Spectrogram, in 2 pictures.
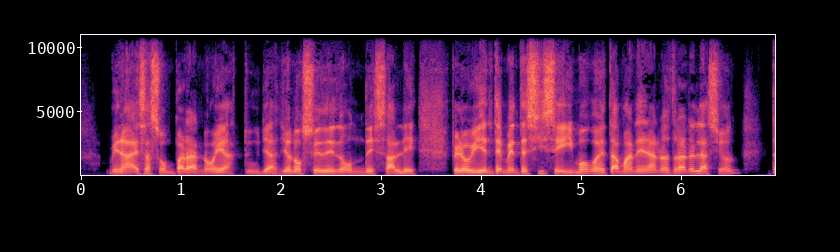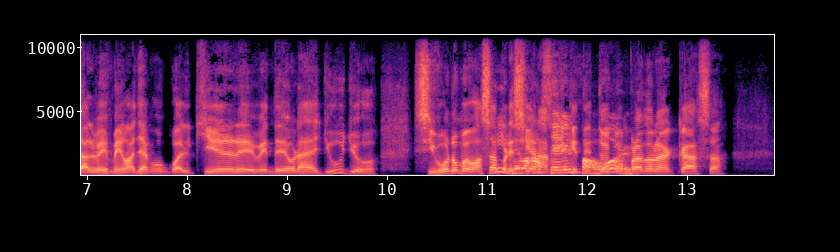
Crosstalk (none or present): present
